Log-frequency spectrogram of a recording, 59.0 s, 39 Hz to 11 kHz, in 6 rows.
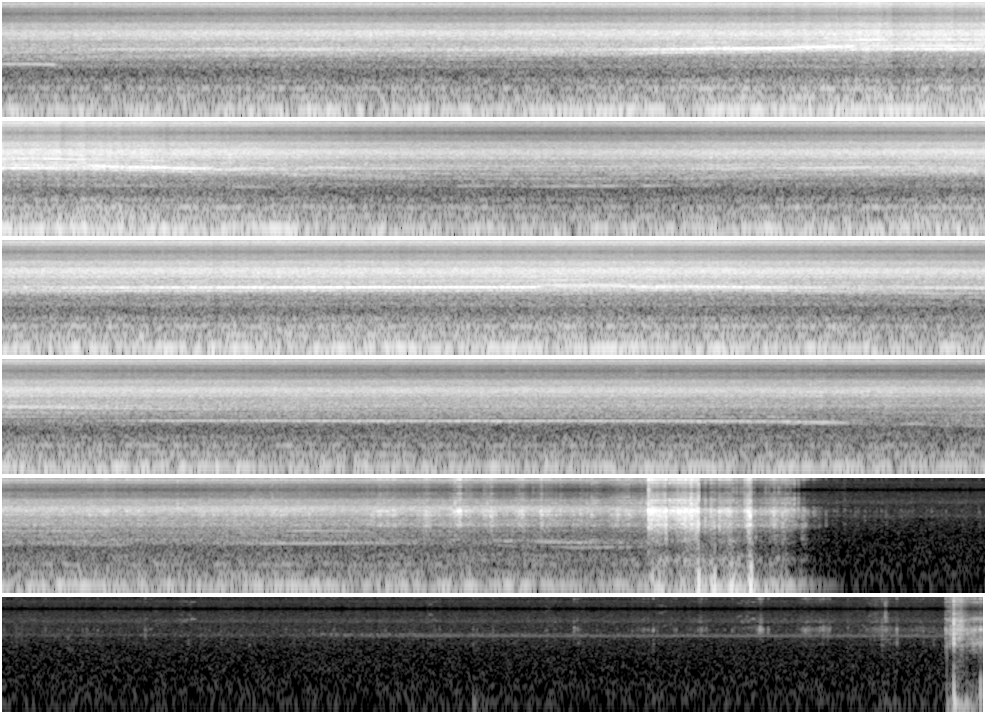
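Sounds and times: wind rushing over microphone: 0:00.0 - 0:47.5
faint whining tones: 0:00.0 - 0:58.9
glider bumping and scraping in grass: 0:43.0 - 0:47.8.

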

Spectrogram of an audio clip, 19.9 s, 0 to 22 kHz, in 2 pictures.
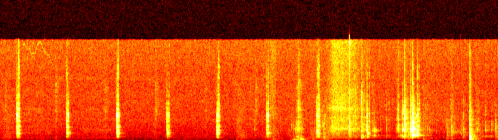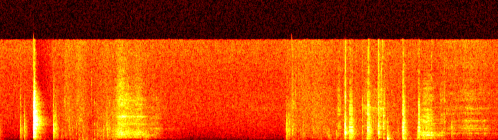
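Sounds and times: clock tick: 0:00.3 - 0:05.6, 0:06.3 - 0:06.6, 0:07.2 - 0:07.5
bedding rustling: 0:11.1 - 0:12.4, 0:15.7 - 0:19.2.

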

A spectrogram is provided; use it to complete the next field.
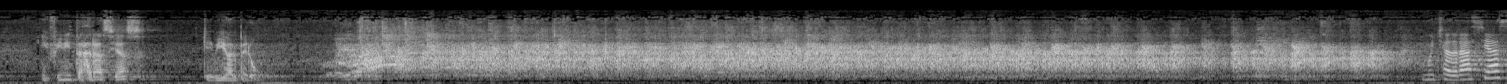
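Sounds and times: audience applauding: 0:03.2 - 0:14.4.

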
